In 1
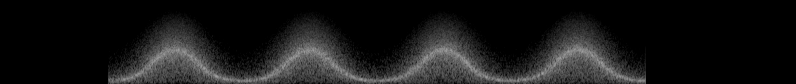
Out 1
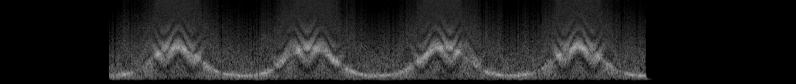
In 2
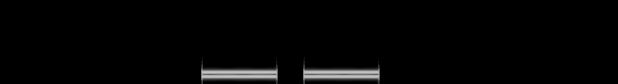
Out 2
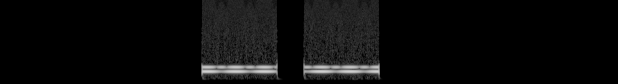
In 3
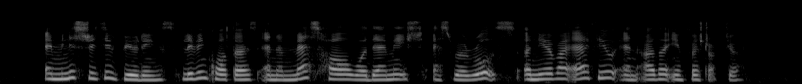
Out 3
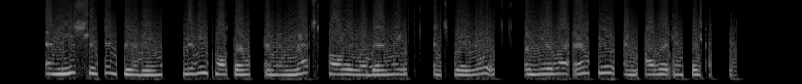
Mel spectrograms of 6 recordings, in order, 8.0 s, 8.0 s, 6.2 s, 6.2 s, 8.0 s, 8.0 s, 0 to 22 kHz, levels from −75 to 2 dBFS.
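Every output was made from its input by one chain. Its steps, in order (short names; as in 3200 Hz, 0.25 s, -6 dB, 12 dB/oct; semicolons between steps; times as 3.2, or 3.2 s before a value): phaser stages 8, 3.5 Hz, lowest notch 420–1200 Hz; bit-crush 7-bit; frequency shift +240 Hz; gain +5 dB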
